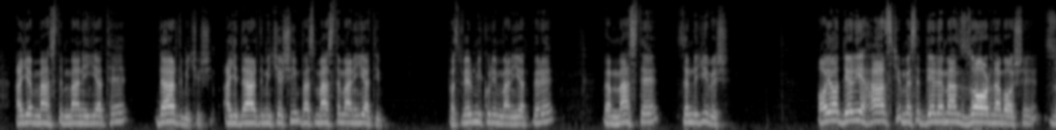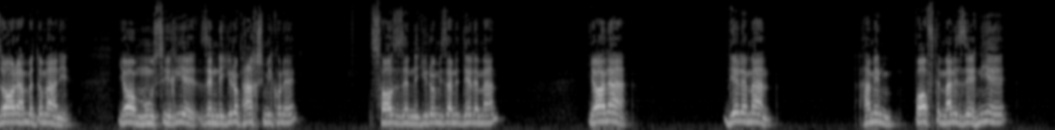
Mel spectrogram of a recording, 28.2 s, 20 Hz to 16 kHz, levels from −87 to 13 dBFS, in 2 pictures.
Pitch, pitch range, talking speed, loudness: 175 Hz, 160-190 Hz, 115 wpm, -27 LUFS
